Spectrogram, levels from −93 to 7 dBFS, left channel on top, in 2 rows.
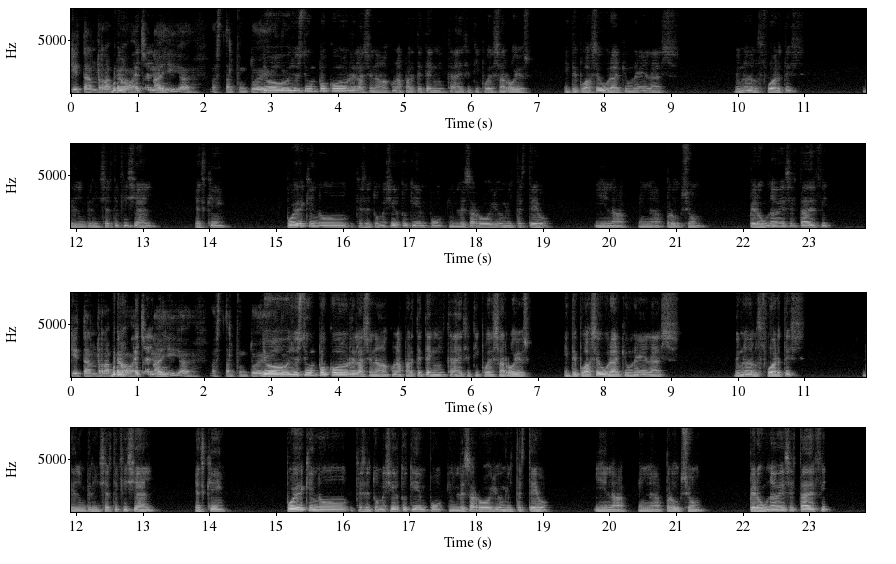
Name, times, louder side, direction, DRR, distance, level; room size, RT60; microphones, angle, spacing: voice 1, 0.0-3.1, right 1 dB, 15° right, 0.5 m, -33 dB
voice 2, 0.6-1.5 2.8-6.9 7.4-9.1 9.9-10.9 11.9-13.2 13.8-14.3 15.2-19.1 19.8-21.4 22.1-23.2, right 6 dB, 80° right, 0.4 m, -29 dB
3.1 x 2.3 x 3.5 m
head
